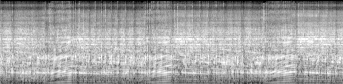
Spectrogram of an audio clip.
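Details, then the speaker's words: Vintage small two-stroke outboard bought cheap, restarted, possibly a little loaded up, and pumping cooling water. A crisp buzz rises and falls cleanly as the throttle is blipped: it runs and revs on its own normally. "So, yeah, it was kind of uneventful. I just started up and ran. So I'll see if I can show you guys that again. Probably gonna be a little loaded up, but just listen to her pipe."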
